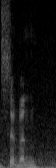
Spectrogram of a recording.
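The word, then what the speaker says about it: Symin: it might be but his name is spelled it's like s y m i n Simon Simon okay yeah Simon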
